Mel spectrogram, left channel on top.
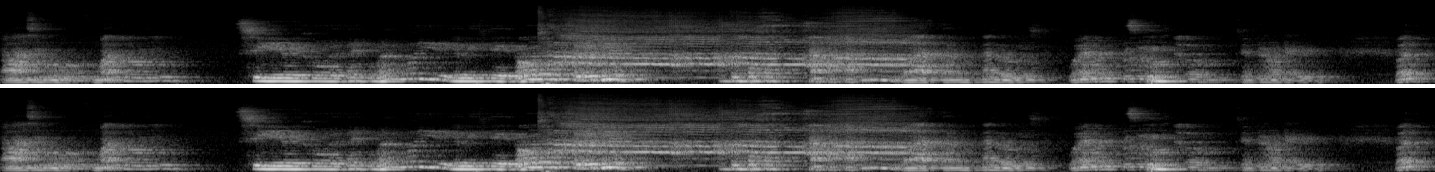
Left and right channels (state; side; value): identical; both; correlation 1.00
